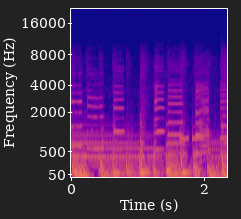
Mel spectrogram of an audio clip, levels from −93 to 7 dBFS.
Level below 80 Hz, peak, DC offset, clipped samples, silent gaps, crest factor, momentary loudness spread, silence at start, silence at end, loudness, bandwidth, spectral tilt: -40 dBFS; -20 dBFS; under 0.1%; under 0.1%; none; 14 dB; 3 LU; 0 s; 0 s; -36 LUFS; 9.8 kHz; -7 dB/octave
